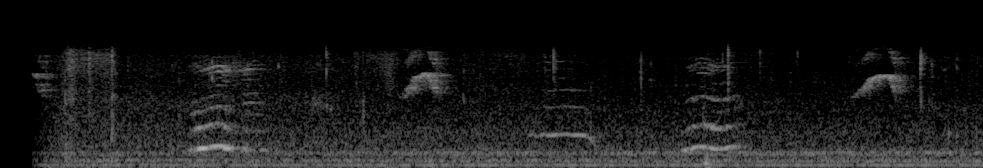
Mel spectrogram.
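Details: Black cat, chewing a cat food tin while a Persian cat gets the attention, gives several short, thin meows spaced a second or two apart over a steady low hum, with faint tapping sounds.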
